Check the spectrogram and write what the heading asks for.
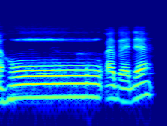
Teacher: ya harusnya lahu abada panjangkan 4 harokat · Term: mad munfasil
